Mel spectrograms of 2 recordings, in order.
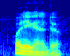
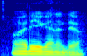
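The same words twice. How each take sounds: The two takes are said the same way.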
